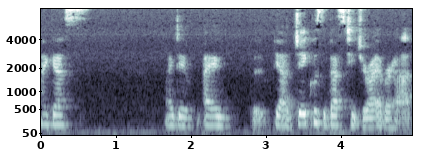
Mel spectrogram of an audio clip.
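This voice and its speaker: A woman's fairly low, vocal-fry voice at a fairly slow pace, broken by long, frequent pauses. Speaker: author and mother of a son with a rare disease. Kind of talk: casual interview chat. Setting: video call.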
